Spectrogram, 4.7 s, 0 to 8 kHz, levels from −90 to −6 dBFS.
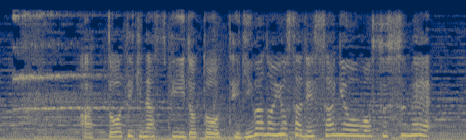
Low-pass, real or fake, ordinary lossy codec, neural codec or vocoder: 7.2 kHz; fake; none; vocoder, 44.1 kHz, 128 mel bands every 256 samples, BigVGAN v2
